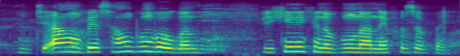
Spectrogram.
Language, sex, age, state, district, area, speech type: Bodo, female, 45-60, Assam, Udalguri, urban, spontaneous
